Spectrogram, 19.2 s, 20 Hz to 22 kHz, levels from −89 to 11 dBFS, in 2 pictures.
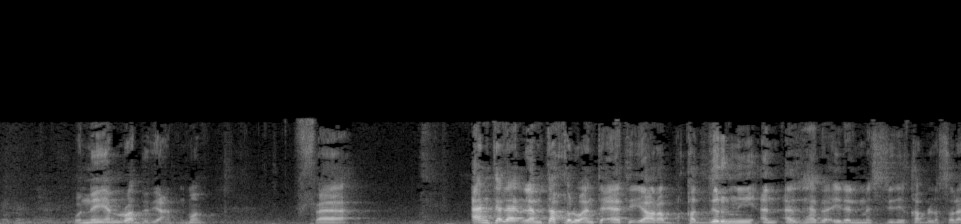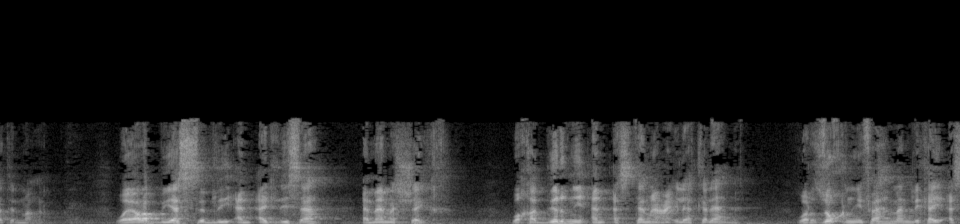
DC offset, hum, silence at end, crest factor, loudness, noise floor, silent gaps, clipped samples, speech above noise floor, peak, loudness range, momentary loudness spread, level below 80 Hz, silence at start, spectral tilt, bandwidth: under 0.1%; none; 0 s; 18 dB; -20 LUFS; -49 dBFS; none; under 0.1%; 29 dB; -2 dBFS; 7 LU; 15 LU; -50 dBFS; 0 s; -3.5 dB/octave; 11 kHz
